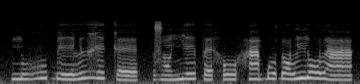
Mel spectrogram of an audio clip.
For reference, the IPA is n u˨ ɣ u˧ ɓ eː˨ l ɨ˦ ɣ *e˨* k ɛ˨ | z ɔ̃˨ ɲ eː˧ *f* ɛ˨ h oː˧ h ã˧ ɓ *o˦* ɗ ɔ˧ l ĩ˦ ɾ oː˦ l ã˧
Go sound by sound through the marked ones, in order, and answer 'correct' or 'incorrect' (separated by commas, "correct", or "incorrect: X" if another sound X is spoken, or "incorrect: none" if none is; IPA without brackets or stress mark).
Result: incorrect: e˦, incorrect: p, incorrect: o˧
